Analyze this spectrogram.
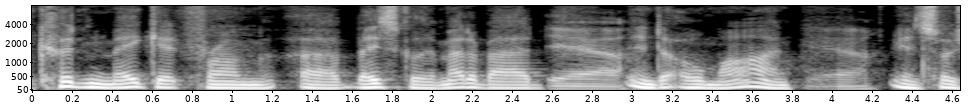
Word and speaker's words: Ahmedabad: Ahmedabad, yes.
